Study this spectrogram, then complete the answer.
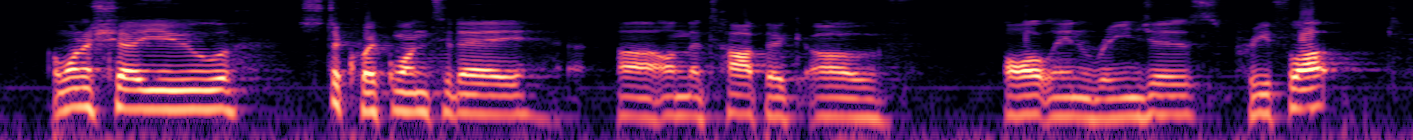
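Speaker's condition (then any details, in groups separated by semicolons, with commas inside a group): No condition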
